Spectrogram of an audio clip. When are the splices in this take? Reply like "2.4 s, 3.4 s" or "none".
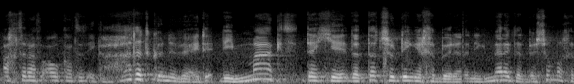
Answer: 2.1 s, 4.6 s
